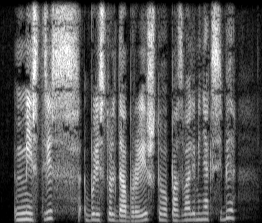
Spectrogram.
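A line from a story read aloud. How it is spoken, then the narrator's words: Timid. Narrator (Russian): Она сказала ей робко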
